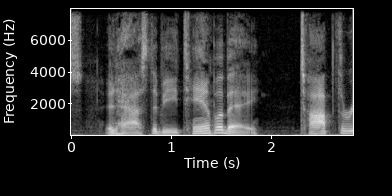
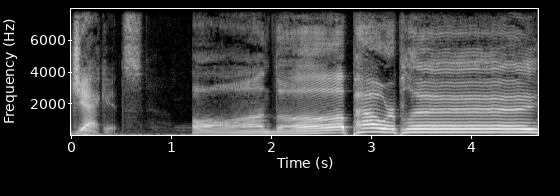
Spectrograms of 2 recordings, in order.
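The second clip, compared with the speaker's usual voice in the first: horrible, loud, very slow arena announcer voice; 7 semitones higher, 5 dB louder than usual. Speaker mimics the announcer's power play call over the mic: bad announcer impression. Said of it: "my horrible, horrible impression".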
